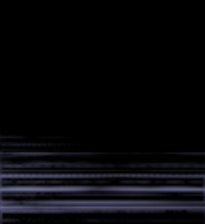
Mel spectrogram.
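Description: A piano chord in the score rings on and slowly dies away.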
